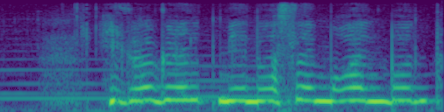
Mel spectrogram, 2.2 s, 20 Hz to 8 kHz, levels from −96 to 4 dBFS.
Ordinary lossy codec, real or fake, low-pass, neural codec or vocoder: none; real; 7.2 kHz; none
